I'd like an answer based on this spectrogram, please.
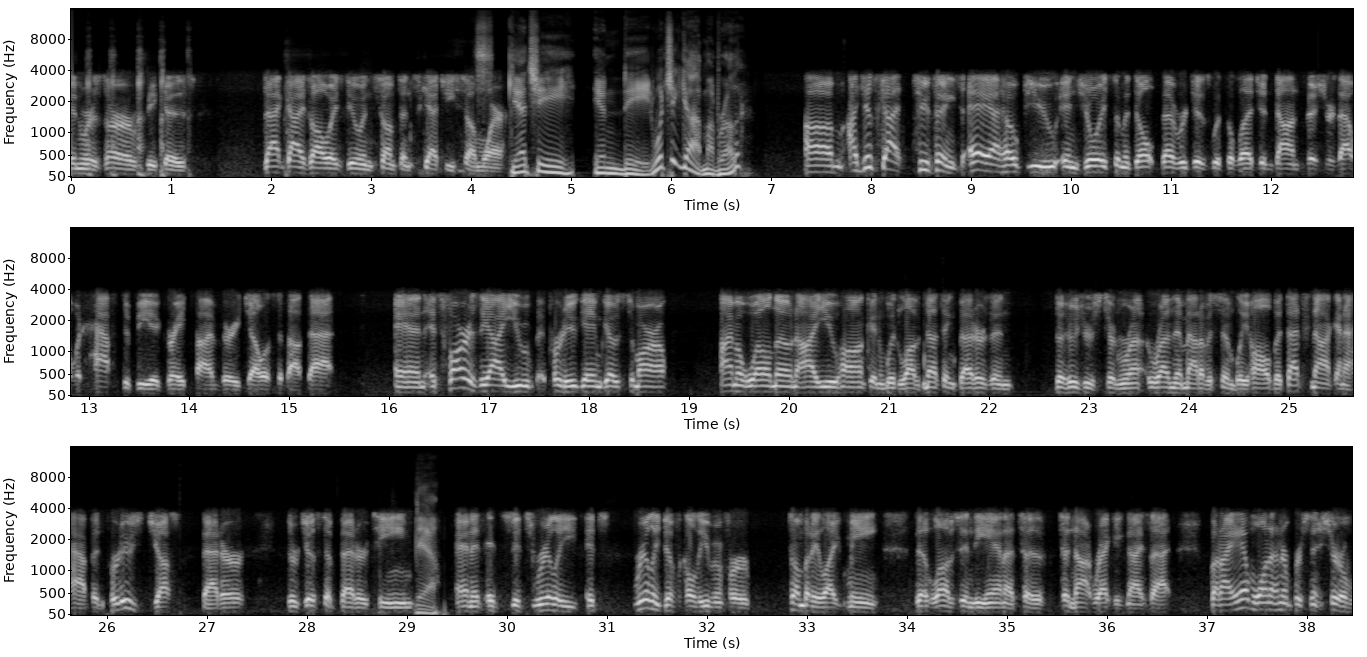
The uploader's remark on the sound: Turns to the phone line. Taking some calls from listeners.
